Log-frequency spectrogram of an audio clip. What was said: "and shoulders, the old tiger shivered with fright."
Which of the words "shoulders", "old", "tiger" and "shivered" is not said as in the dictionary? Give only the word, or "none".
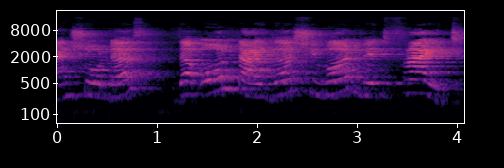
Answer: shoulders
